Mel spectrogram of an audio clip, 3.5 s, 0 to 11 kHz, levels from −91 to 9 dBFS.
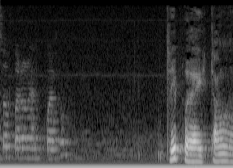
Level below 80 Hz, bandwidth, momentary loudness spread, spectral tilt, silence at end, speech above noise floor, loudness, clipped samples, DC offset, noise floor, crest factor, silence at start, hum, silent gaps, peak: -60 dBFS; 9.8 kHz; 21 LU; -8.5 dB/octave; 0 s; 34 dB; -20 LUFS; under 0.1%; 6%; -55 dBFS; 20 dB; 0.05 s; none; none; -6 dBFS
